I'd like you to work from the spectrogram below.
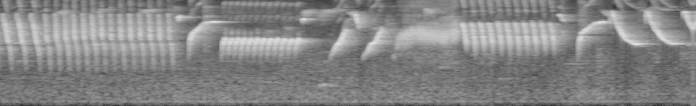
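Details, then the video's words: Canary in long-duration training song with luxurious cengkok: a fast pulsed trill, then swooping whistled slurs and buzzy rolls, returning to rapid downward-sweeping notes near the end. "DURASI PANJANG BANGET LAGU DAN CENGKOK MEWAH, MASTERAN TOP UNTUK KENARI"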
